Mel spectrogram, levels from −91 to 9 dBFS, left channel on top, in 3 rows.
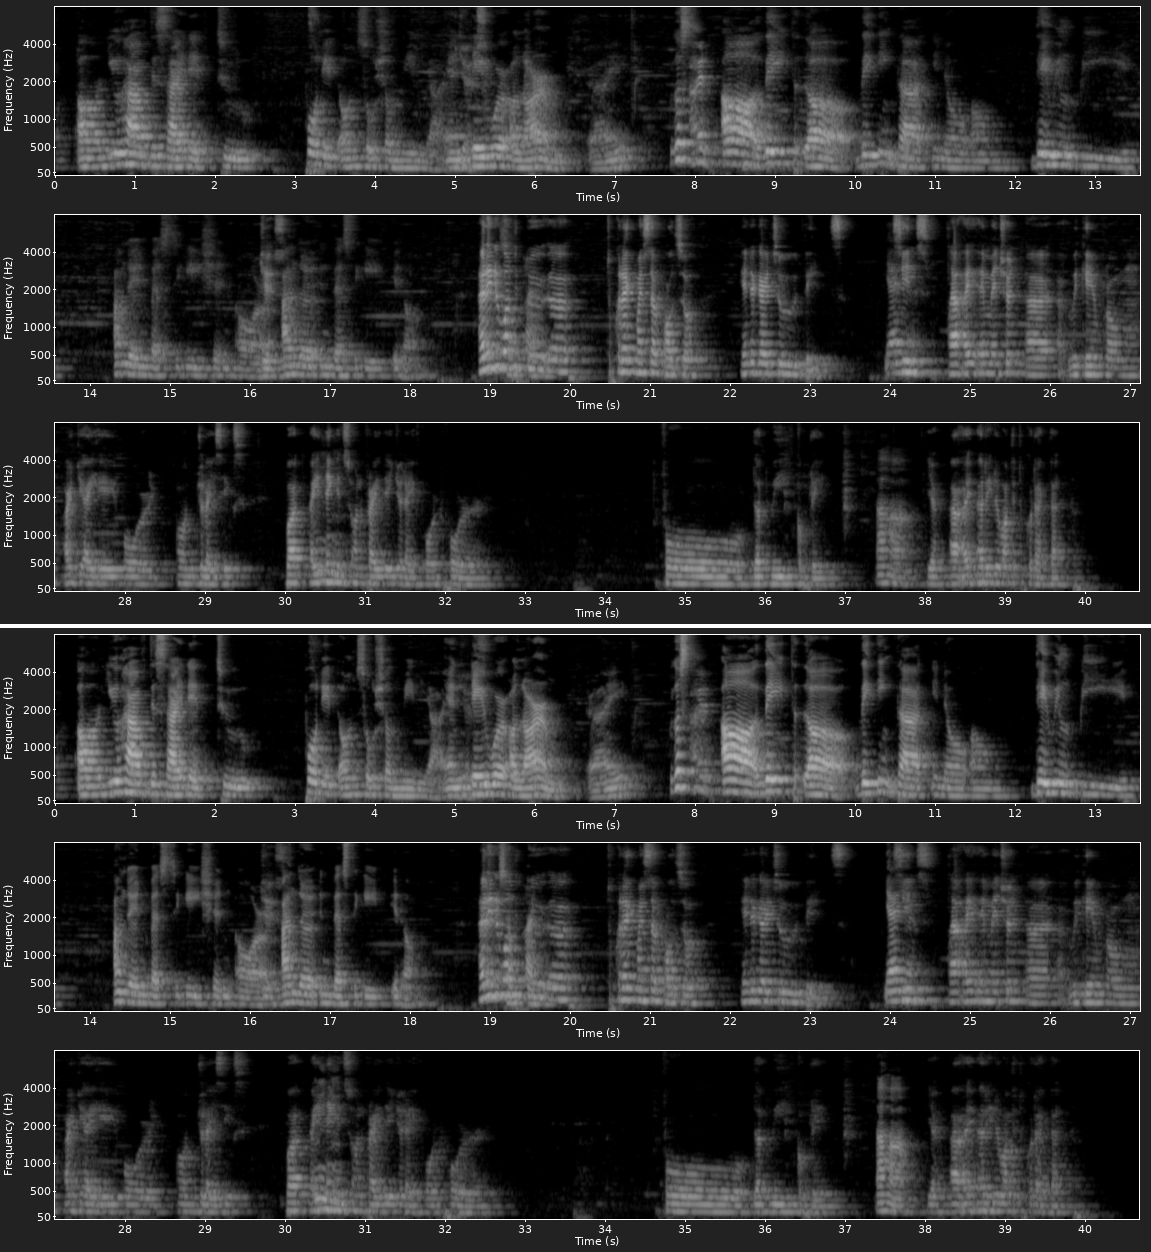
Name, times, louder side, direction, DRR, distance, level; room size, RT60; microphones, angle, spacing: voice 1, 0.3-2.5 3.1-6.3 6.7-7.1 7.7-7.9 8.3-11.9 12.2-13.5 14.3-18.1 19.2-19.6 23.9-24.3 30.4-30.8 37.4-37.8, right 4 dB, 70° right, 7 dB, 0.5 m, -31 dB
voice 2, 5.0-5.4 5.9-6.0 7.9-8.1 16.1-16.4 18.9-20.1 20.6-21.6 22.1-23.4 24.0-24.5 24.7-29.5 30.0-32.5 34.7-37.1 38.0-39.7, left 4 dB, 85° left, 6 dB, 0.5 m, -35 dB
5.3 x 2.1 x 3.3 m, 0.71 s
head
